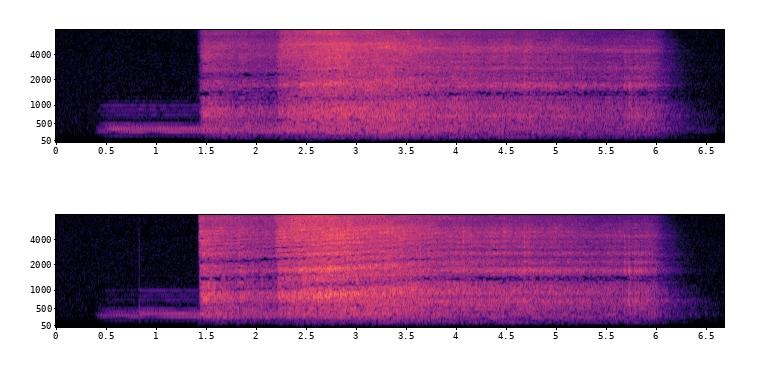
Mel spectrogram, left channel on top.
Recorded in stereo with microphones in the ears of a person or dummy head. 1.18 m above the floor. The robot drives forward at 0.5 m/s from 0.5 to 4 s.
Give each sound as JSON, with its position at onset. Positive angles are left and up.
{"t": 1.4, "sound": "a hiss", "side_deg": -55, "distance_m": 1.2}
